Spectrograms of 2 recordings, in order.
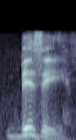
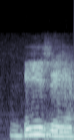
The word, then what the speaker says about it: busy: Andrea this word is busy busy K said yeah busy okay that u sounds like an I don't ask me why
